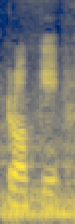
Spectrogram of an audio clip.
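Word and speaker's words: trochee: Next है इंट्रोकी, ट्रॉके इसका pronunciation है ट्रॉके।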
